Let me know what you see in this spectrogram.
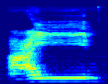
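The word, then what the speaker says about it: عين: এরপরে হচ্ছে আইন। সাধারণ জনগণের কাছে বা আপনাদের কাছে সবচেয়ে কঠিন যে হরফটা লাগে, আইন। গলাতে একটু চাপ দিয়ে বের করতে হয়, আইন, হলকের মাঝখান থেকে।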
